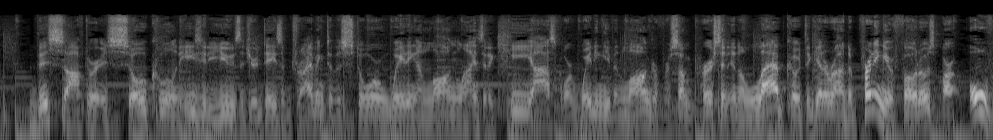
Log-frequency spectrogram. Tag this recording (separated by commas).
Music, Speech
